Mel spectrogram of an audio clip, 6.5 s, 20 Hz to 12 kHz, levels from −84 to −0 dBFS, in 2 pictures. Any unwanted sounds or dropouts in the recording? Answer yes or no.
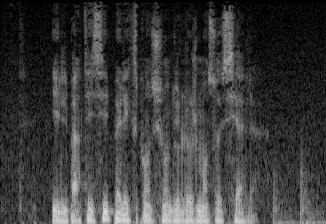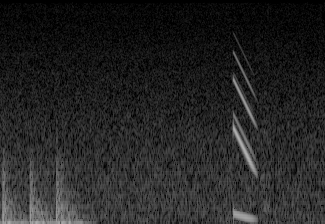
yes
